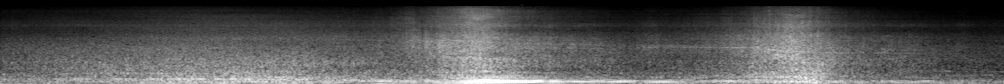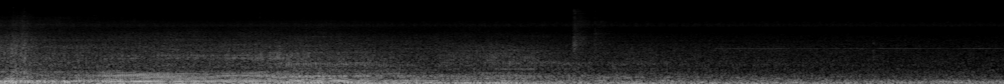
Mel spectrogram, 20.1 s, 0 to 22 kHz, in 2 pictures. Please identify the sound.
scooters pass bys
I had just received my new Busman modded Tascam DR-680 and I was eager to try it out. This is a simple short street recording in Taiwan where I captured a couple scooters passing by.
Nothing fancy here. I'm just hoping to get some comments on the overall sound of this unit.
Wind Protection: None (I just got it. No time to wait!)
Position: about 1 1/2 feet off ground, side of road
Location: Koahsiung, Taiwan (Fongshan District)
scooter, busman, mod, pass-by, AT825, traffic, Taiwan, dr-680, street, tascam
